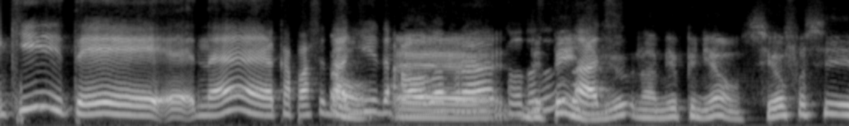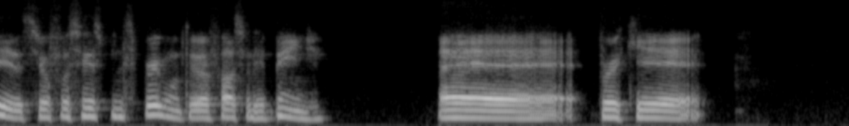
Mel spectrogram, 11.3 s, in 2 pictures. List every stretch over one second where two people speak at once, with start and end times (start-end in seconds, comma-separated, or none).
2.2-4.2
